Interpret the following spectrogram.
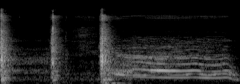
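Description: Three sharp smacks about half a second apart, then a man's voice holding a long drawn-out note for about a second.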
